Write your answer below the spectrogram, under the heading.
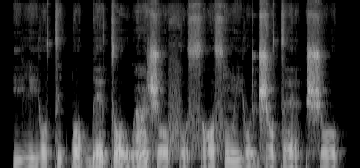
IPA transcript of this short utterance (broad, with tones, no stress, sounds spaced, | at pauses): j i˧ j o˧ t i˧ k͡p o˦ ɡ͡b e˦ t o˦˨ w ã˨˦ ʃ o˧ f o˨ s ɔ˨˦ s ũ˦ j o˧ d͡ʒ ɔ˦ t ɛ˦˨ | ʃ o˧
